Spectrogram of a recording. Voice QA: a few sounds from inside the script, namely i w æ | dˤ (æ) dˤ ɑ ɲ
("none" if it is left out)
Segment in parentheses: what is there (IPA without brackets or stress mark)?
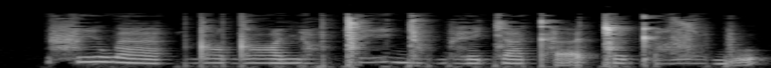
æ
